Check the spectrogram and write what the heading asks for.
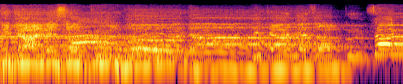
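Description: Male a cappella choir singing isicathamiya-style close harmony: a held low bass part under higher voices that glide between notes. The singing dips briefly and a new phrase comes in just before the end.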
